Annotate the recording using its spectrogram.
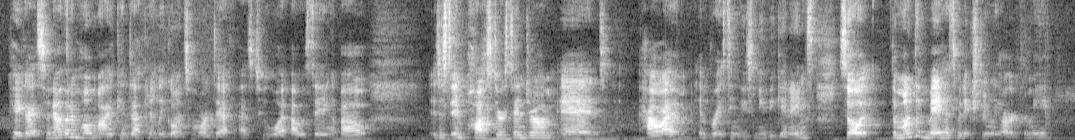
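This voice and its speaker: A woman talks at a fairly quick pace and medium pitch with lively intonation and big swings in loudness. There is audible room echo. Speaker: vlogger. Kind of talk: casual vlog monologue. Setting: at home. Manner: halting, stammering.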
